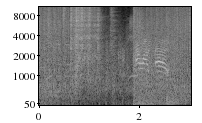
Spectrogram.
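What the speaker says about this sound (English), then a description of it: "Watch the machine gun." Machine gun fire in the strategy game Company of Heroes 2, a dense continuous rattle of bursts running steadily throughout, with a battlefield-like din and brief tonal calls over it near the end.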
